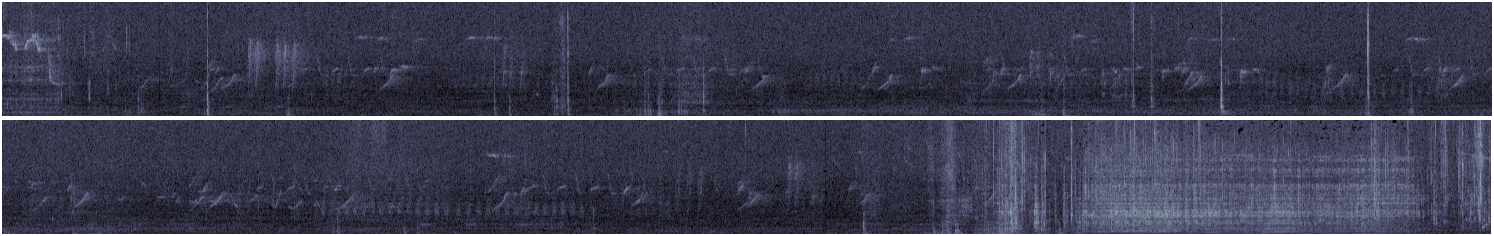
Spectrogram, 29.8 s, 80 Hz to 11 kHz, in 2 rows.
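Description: Small birds chirping over and over in quiet riverside ambience, with a few soft clicks. About 24 seconds in, a louder rushing, splashing noise starts and runs for about five seconds.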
